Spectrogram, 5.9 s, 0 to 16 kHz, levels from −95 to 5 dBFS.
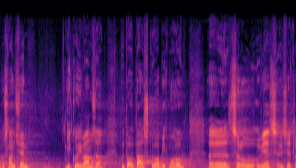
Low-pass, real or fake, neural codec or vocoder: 14.4 kHz; real; none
